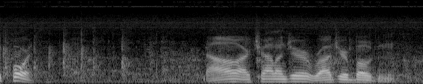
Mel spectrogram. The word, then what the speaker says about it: Beaudin: Now our challenger, Roger Beaudin. Name is spelled B-E-A-U-D-I-N, but that's how he pronounces it, rather than what the pure French, I guess, would be Beaudin.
